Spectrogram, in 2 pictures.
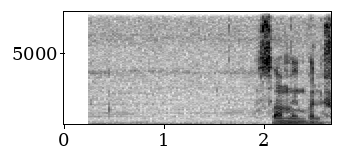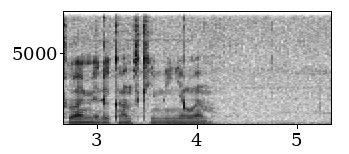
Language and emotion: Russian, sad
